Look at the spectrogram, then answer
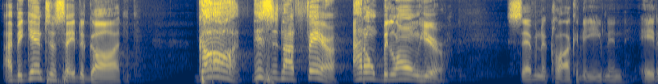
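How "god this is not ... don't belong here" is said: pleading with God. Retold or imitated. Complaining to God in jail.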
